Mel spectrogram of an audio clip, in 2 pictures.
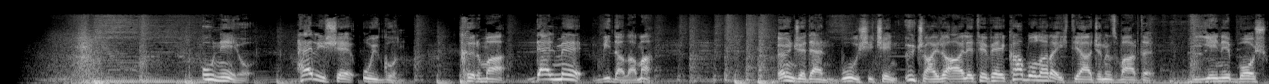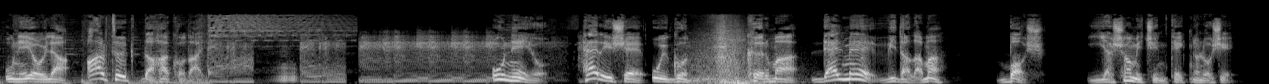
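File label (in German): point of sale türkisch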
